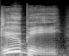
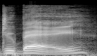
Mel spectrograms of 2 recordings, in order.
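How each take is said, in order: First: The name is said with an English pronunciation. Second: The name is said with a French pronunciation. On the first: "all of a sudden everyone was calling him Doobie" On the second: "That's the French way to pronounce it"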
